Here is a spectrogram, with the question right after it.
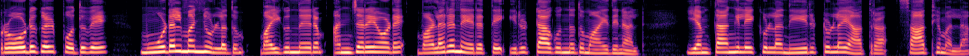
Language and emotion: Malayalam, neutral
